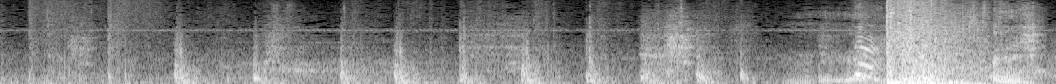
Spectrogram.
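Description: Footsteps thump quickly on hollow wooden boards.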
